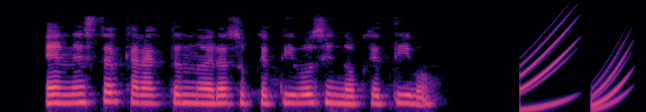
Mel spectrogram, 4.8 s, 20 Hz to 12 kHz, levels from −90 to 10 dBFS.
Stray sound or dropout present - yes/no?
yes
